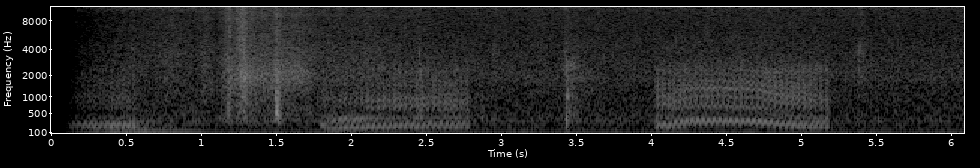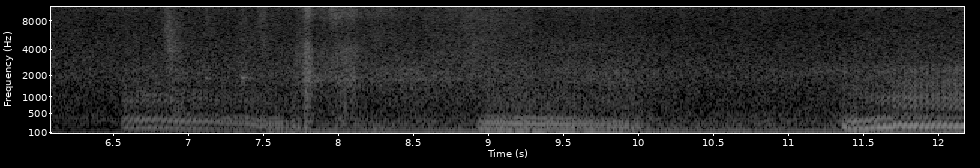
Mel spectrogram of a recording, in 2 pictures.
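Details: A sleeping cat purrs steadily while rhythmic, tonal snoring sounds rise and fall with each breath, so purring and snoring are heard together.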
